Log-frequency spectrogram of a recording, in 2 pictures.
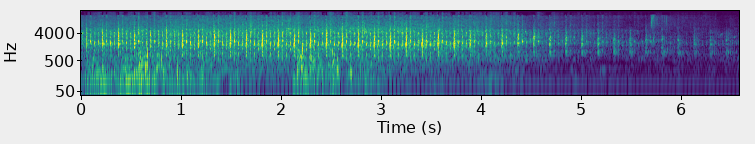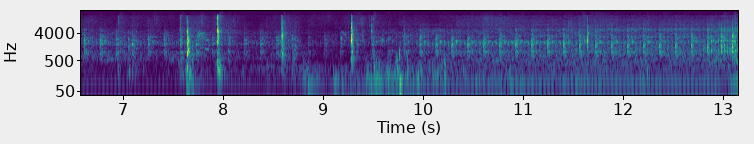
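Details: Mercedes Vito W638: loud start settling to idle with a repeating knock of about three or four beats a second over the rumble; engine knock, source undetermined.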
